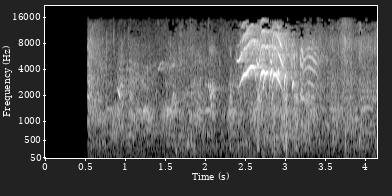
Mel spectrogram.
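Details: Australian wood duck at WWT Slimbridge gives a single nasal, rising then falling call lasting about half a second. Other waterfowl call softly in the background, with a steady hiss of ambient noise.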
